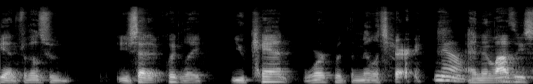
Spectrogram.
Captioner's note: laughs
